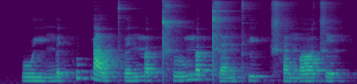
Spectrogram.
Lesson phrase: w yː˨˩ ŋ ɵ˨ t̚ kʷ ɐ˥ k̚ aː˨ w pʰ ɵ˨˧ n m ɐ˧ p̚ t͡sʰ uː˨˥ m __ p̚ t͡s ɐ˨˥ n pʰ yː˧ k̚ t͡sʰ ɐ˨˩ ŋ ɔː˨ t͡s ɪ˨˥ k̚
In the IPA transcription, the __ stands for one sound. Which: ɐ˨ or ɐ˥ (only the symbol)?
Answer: ɐ˥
